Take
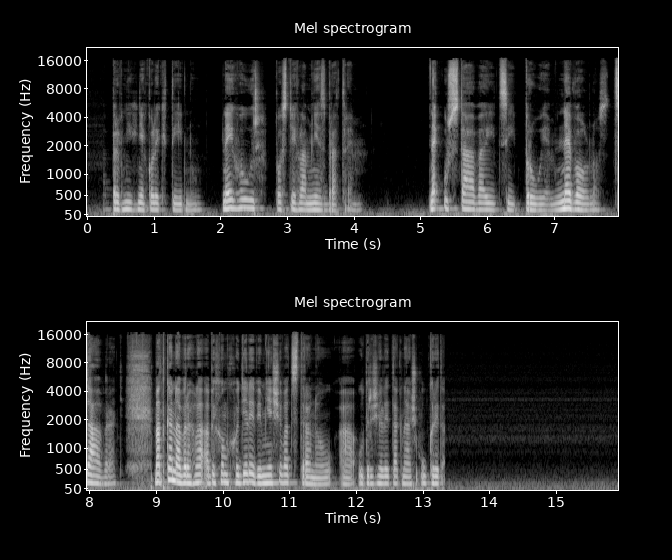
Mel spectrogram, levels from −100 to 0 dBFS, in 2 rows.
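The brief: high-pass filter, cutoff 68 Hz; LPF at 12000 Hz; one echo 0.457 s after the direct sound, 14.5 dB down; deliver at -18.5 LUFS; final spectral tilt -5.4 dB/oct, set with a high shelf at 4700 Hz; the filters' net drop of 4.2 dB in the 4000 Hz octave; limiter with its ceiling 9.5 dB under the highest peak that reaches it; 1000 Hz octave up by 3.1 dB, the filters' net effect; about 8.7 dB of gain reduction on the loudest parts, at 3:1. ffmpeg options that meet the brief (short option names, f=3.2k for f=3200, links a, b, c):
-af "highpass=68,lowpass=12k,equalizer=f=1k:t=o:g=4,equalizer=f=4k:t=o:g=-8,highshelf=f=4.7k:g=3.5,acompressor=threshold=-22dB:ratio=3,alimiter=limit=-19dB:level=0:latency=1,aecho=1:1:457:0.188,volume=11.5dB"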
